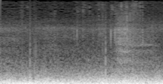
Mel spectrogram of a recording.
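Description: Steady low rumble of wind on the microphone.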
